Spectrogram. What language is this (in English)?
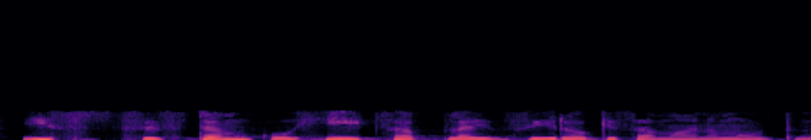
Telugu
